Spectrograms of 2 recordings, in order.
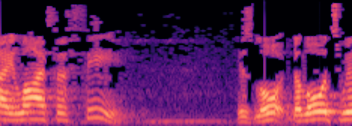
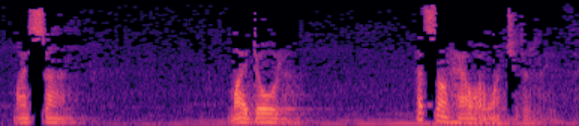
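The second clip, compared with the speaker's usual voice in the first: hushed, much softer, gentle fatherly plea; tender voice of God; 9 semitones lower, 14 dB quieter than usual. Acted. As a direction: speak it softly like God calling a child home. God tenderly addresses his children.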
